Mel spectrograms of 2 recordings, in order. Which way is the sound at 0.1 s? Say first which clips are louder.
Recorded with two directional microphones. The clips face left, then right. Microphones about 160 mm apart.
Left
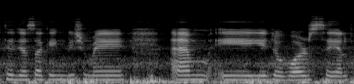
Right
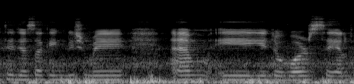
Left 6 dB; 55° left (ahead or behind).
